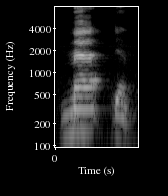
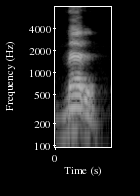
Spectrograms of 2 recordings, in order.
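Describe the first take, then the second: First: Madam split as "ma", pause, "dam"; broken into syllables. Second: Madam as one quick word, loud on "ma"; stress on MA. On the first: Teacher showing learners the answer, syllable by syllable. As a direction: separate the two syllables of madam, "ma" first and stressed. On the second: Teacher repeating the answer after splitting it, stress on MA. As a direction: say madam whole, punching "ma". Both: Shown as a demonstration. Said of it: "Ma is pronounced louder and longer".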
